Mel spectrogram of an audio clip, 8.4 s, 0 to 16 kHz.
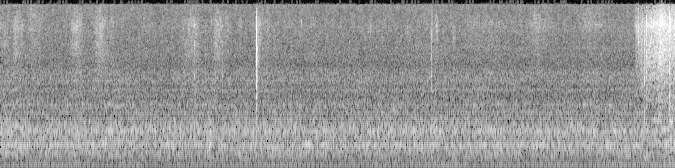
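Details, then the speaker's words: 2003 Pontiac Grand Prix V6, 325k miles, P1635 5V reference and P0107 MAP low codes, IAC nearly fully open: steady raised hum idling at 2400 RPM, in closed loop; high idle. "idling at 2400 RPM it's a little slow here we go"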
